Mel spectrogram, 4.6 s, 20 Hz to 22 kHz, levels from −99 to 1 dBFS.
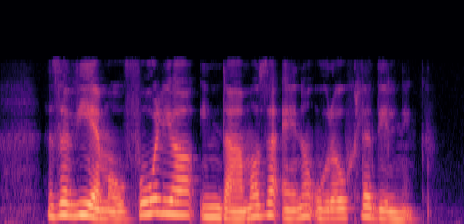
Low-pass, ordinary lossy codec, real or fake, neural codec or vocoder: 7.2 kHz; none; real; none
